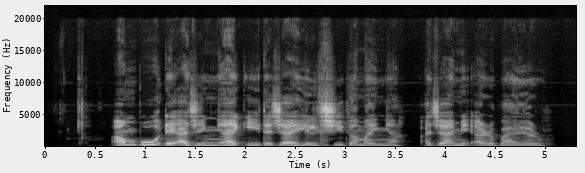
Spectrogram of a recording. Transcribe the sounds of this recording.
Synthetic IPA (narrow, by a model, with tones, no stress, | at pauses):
ʔa˦mbuː˦ɗe˨ʔa˦d͡ʒɪ˨ɲjaː˦kʲʼiː˨da˨d͡ʒaː˦hɪ˦lt͡ʃiː˨ɡa˨mɐ˦˨ɲjaː˦ | ʔa˨d͡ʒaː˦mɪ˦ʔa˨rbaː˨jɐ˦ɽoː˨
